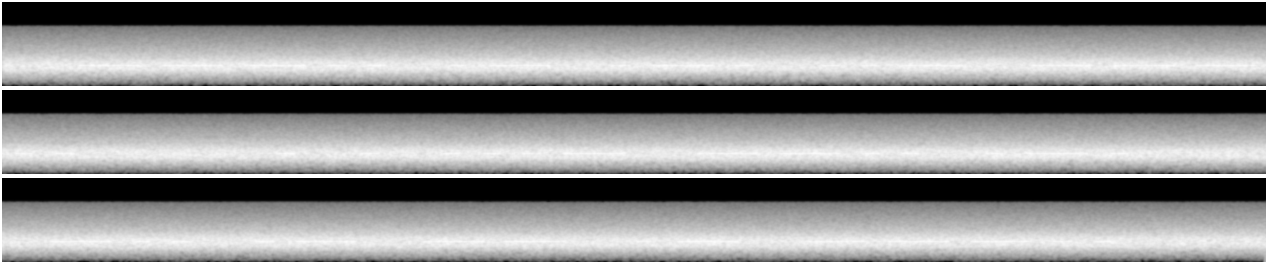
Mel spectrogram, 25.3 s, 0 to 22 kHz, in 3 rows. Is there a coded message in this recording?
Yes: Morse code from 0.5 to 24.3 s, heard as a keyed tone, hand-sent with a paddle, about 9 wpm, 950 Hz, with heavy radio static and a narrow filter. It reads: 8ARU8 EEVZR DAMA8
